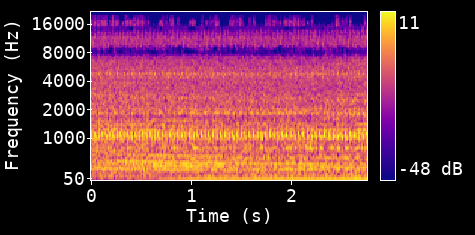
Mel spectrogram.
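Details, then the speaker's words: Audi 3.2 V6 after high-pressure fuel pump replacement: starts right up and holds a steady, even idle with no misfire or stumble, where before it sputtered and needed throttle to keep running; pump noise audible. "But yeah, it started right up before it would spun out and sputter, and you have to give it gas to keep running"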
